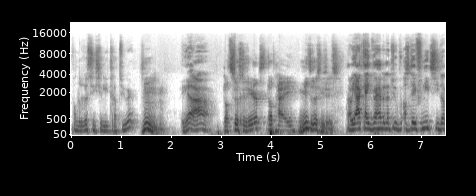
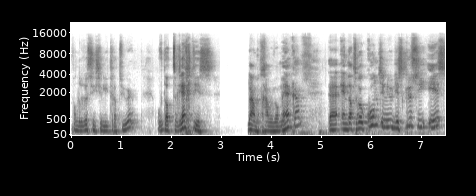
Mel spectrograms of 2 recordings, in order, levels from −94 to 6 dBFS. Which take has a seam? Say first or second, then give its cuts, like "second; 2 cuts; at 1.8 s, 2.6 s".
first; 1 cut; at 1.4 s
